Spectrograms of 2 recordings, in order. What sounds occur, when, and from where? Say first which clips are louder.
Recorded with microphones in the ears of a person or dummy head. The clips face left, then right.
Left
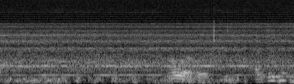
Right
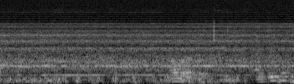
1.7 s a man speaking: left 6 dB; 60° left (ahead or behind), 1.8 m; by 2.9 s 15° left (ahead or behind), 1.3 m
